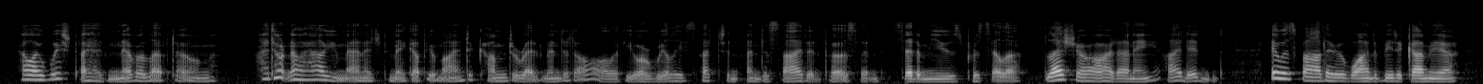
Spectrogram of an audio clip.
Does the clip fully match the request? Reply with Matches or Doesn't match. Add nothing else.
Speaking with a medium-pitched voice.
Matches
